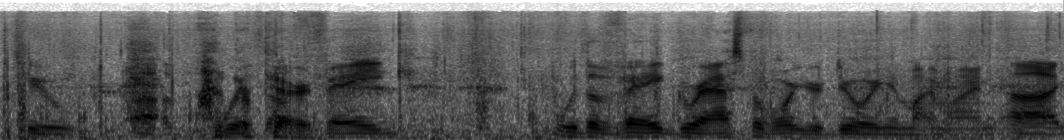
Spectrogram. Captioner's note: laughs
